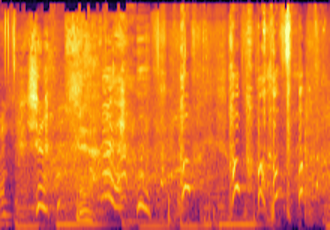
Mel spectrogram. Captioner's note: laughs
